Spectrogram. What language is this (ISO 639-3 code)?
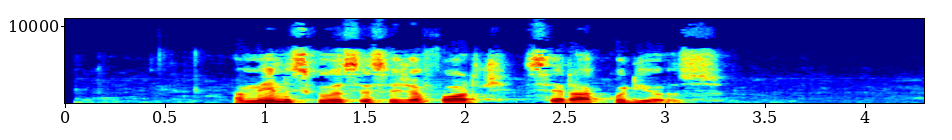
por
